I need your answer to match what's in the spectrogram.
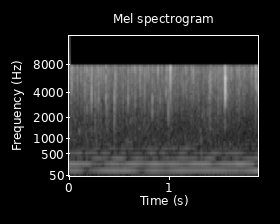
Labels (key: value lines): label: biophony, midshipman
recorder: SoundTrap 500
